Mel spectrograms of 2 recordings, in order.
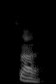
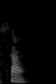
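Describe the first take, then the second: First: The word starts with a tense, tight s sound. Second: The word starts with a plain, lax s sound. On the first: This is the standard way of saying it. "살은 이게 살이고 쌀" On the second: This reveals a Gyeongsang regional accent. "우리는 이 쌀 발음을 신경 안 쓰면 어떻게 이야기합니까?"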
